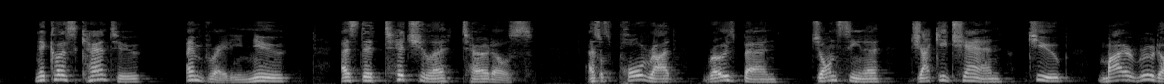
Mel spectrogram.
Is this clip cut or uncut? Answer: cut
